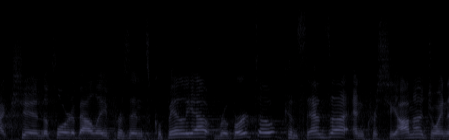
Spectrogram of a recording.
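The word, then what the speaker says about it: Coppélia: Coppelia.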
